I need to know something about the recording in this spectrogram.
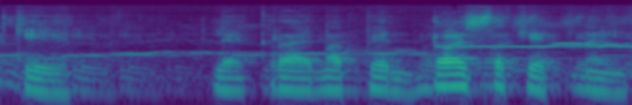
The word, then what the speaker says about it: ดอยสะเก็ด: ไซ้ ทำ ความ สะอาด แต่ เนื่อง จาก ว่า คน ล้า นา นั้น จะ ไม่ ออก เสียง รอ เรือ และ ร ลิง เมื่อ เขียน ตัว สะกด ตาม เสียง จึง กลาย มา เป็น ดอย สะเก็ด ดัง กล่าว ส่วน ตำนาน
